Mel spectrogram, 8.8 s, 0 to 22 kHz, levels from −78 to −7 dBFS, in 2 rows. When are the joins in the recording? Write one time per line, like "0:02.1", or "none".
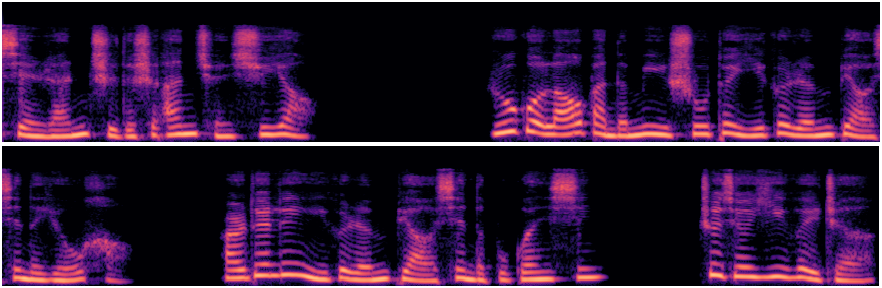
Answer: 0:02.3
